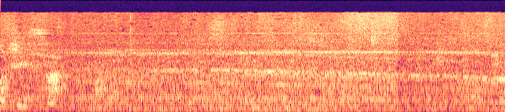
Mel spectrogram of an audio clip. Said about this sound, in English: I am off the tram once again.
